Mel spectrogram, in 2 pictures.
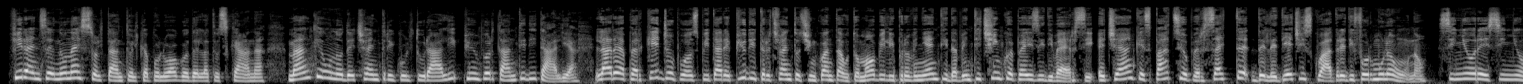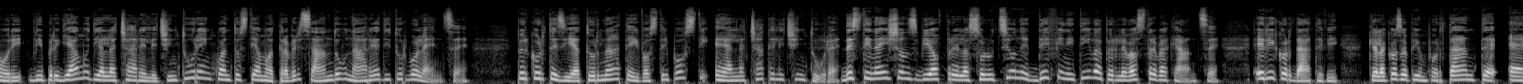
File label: Corporate Italian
